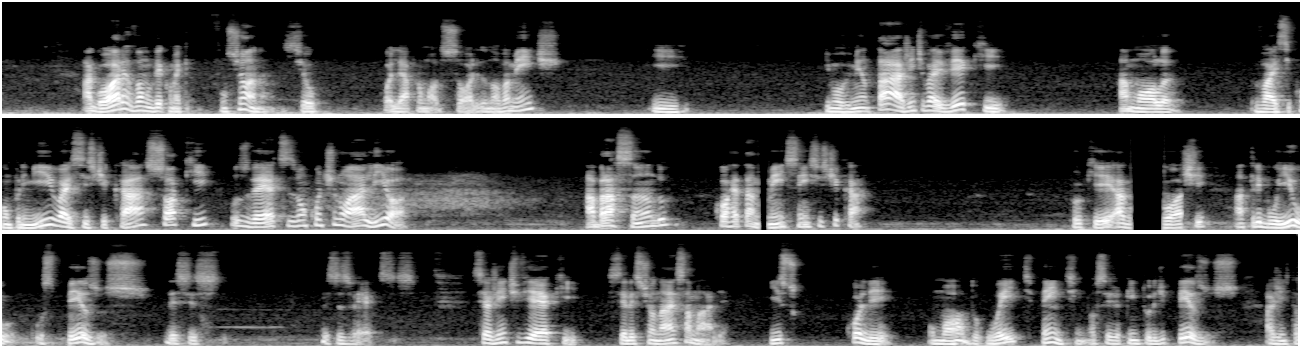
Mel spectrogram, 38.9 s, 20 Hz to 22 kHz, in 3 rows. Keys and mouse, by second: 0.0 ctrl+middle click, 2.4 click, 3.0 z, 4.6 ctrl+middle click, 6.6 g, 11.7 ctrl+middle click, 12.6 shift+middle click, 13.1 ctrl+middle click, 16.5 ctrl+middle click, 17.4 s, 19.0 g, 27.4 ctrl+middle click, 28.2 ctrl+middle click, 29.0 shift+middle click, 29.2 shift+middle click, 29.5 ctrl+middle click, 30.4 ctrl+middle click, 31.4 shift+middle click, 32.4 click, 34.4 click.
